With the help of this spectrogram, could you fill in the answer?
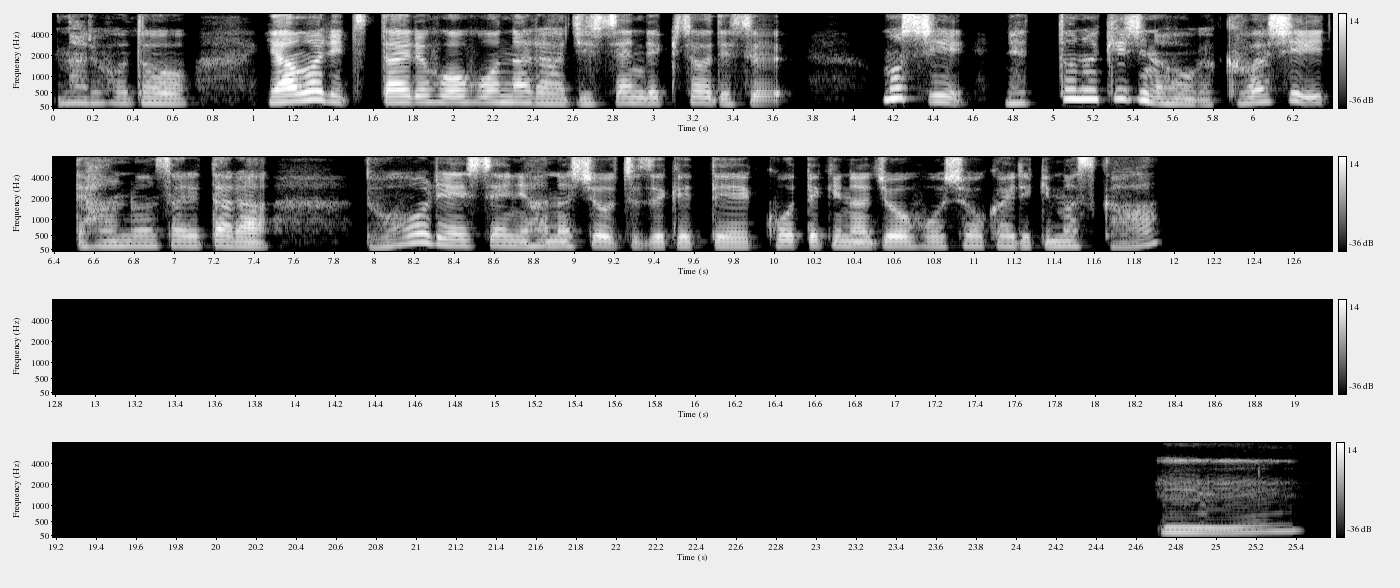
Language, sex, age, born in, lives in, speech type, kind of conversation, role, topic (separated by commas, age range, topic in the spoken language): Japanese, female, 55-59, Japan, Japan, read, expert-assistant, asker, 「ニュースで食の安全問題を見かけますが、自分で正しい知識を身につけるには、どんな方法が効果的ですか？」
